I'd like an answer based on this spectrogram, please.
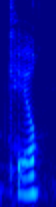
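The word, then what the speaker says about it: Kehl: And K-E-H-L, how are we pronouncing that? Like the vegetable, kale? Kale, okay, that's what I thought it was.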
